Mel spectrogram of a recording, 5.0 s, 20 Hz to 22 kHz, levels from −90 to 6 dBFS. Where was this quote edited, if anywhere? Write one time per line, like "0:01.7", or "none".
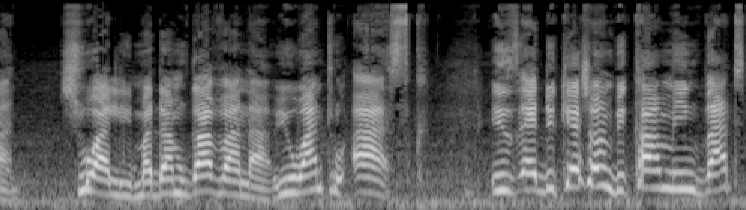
none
